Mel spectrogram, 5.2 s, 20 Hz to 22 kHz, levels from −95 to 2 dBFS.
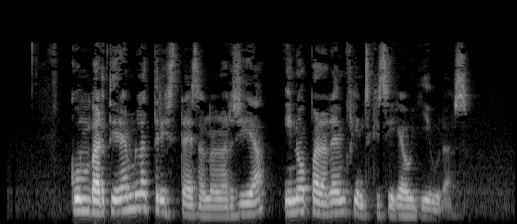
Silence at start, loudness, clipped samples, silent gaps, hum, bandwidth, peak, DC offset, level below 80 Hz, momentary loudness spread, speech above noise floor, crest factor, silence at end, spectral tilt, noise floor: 0.75 s; -29 LUFS; under 0.1%; none; none; 11.5 kHz; -6 dBFS; under 0.1%; -84 dBFS; 12 LU; 34 dB; 22 dB; 0.5 s; -4.5 dB/octave; -62 dBFS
